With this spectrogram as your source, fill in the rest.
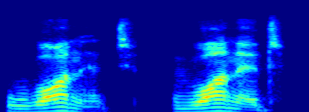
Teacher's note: On some of the American accent, we silent the T. Like we don't say wanted, we say wanted, wanted.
